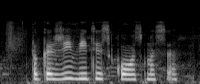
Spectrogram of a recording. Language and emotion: Russian, neutral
